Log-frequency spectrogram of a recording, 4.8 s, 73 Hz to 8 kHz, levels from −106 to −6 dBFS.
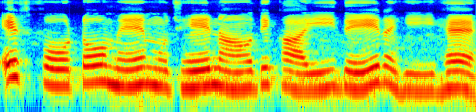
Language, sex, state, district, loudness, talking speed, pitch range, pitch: Hindi, female, Madhya Pradesh, Katni, -18 LUFS, 115 wpm, 200-235 Hz, 215 Hz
